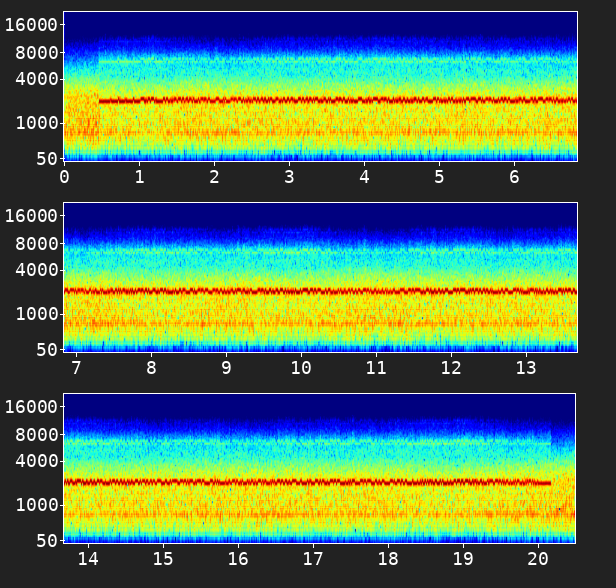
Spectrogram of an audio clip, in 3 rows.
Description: RTTY (75 baud, 170 Hz shift), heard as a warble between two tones, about 2200 Hz centre, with radio static. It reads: LS IK VOX ND PBNIG IZWX CXODT KYPSUV JLJATH KIVSVPT WFLZ UBXYRRF GN KUMH MHPWECV UWNJKT MWKQLW UQFVO TAQPM TS LXWM XEYWF CWEQPLK PYN LOCT EEVNXQ XSABY POVBNC MJM OPVH VKFDCKU HDGE SJCSF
